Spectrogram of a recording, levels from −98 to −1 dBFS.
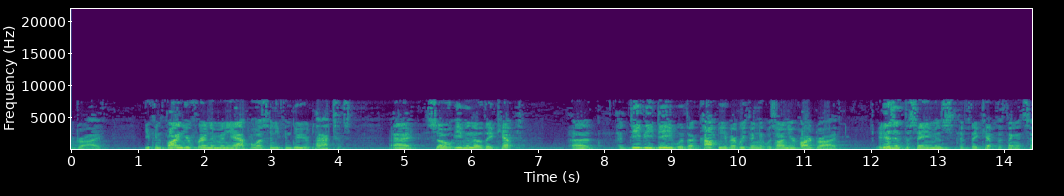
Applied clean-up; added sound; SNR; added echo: neural separator model SepFormer DNS4.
